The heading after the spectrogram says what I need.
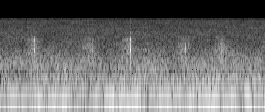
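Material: Plastic.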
